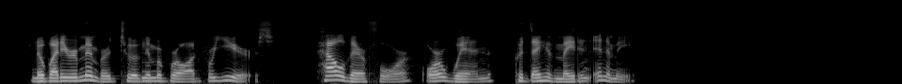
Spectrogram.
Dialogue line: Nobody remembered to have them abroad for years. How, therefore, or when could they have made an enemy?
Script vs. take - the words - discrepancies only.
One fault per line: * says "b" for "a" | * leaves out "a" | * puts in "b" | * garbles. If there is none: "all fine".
all fine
